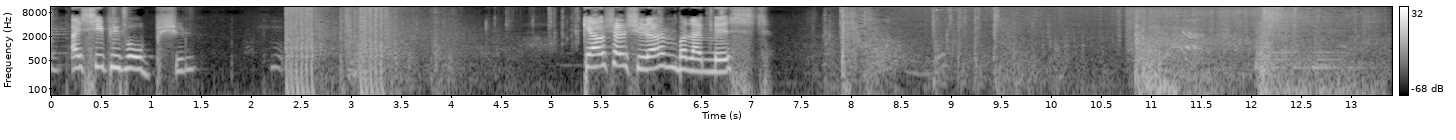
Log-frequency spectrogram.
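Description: A rifle fires in short, sharp bursts.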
